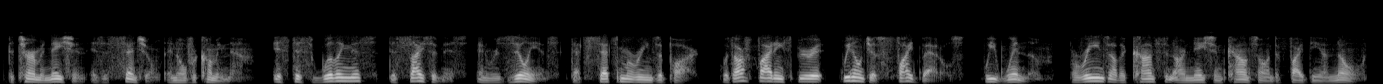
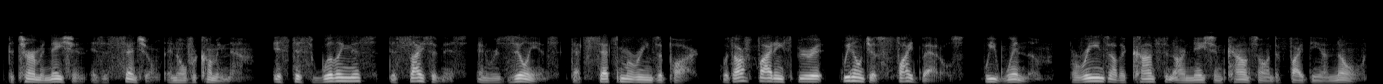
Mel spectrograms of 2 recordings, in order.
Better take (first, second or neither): neither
